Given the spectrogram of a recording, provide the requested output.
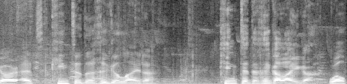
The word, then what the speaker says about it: Quinta da Regaleira: Quinta da Regaleira. Well pronounced, by the way.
